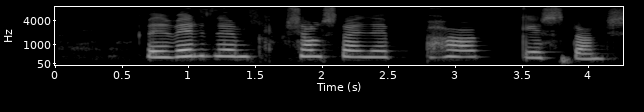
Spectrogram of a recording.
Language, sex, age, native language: Icelandic, female, 40-49, Icelandic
